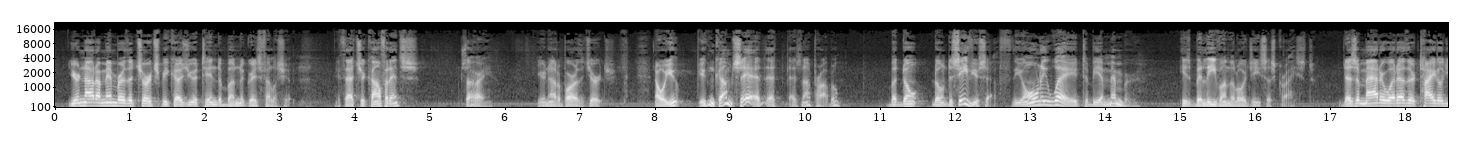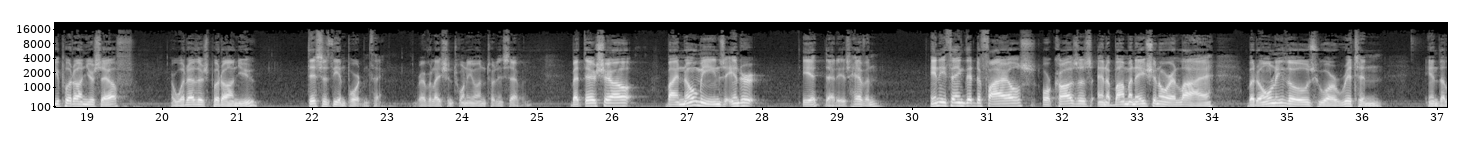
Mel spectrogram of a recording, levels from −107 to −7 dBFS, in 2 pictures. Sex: male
